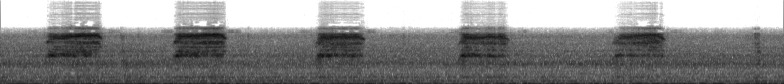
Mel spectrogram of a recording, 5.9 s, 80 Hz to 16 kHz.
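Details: Owl pair at night on 28 January 2015 during the male's mouse delivery. Five short, harsh, raspy bursts are spaced about a second apart over a steady low hum.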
